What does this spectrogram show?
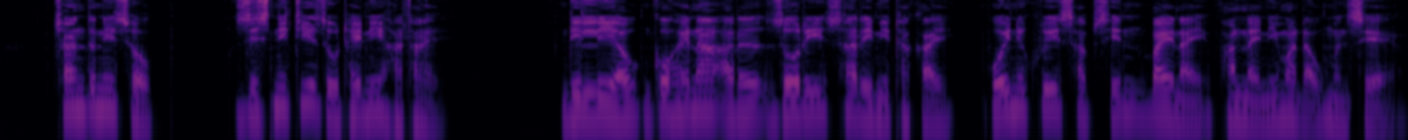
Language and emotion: Bodo, neutral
